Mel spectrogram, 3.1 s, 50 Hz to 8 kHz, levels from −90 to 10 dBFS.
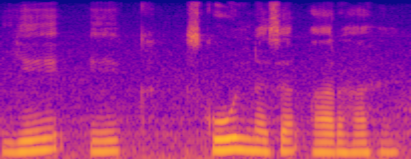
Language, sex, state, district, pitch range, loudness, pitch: Hindi, male, Gujarat, Valsad, 135-150 Hz, -15 LUFS, 145 Hz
